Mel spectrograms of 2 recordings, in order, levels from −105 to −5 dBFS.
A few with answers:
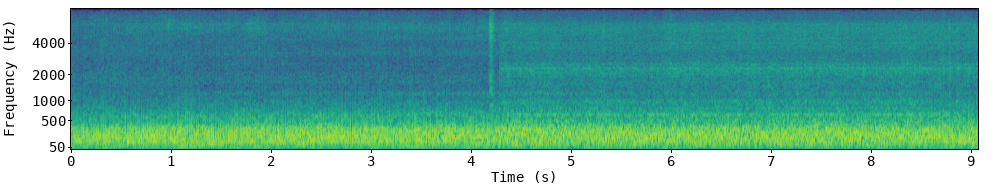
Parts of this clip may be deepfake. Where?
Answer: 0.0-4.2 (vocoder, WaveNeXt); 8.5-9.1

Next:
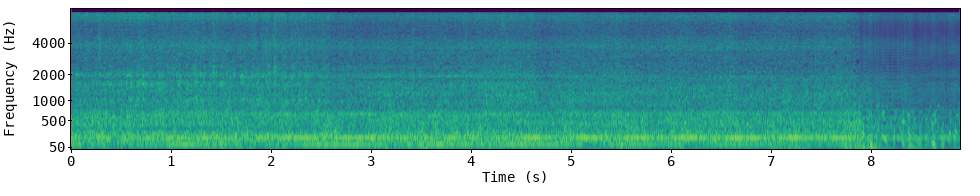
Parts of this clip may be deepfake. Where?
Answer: 7.9-8.9 (vocoder, Vocos)

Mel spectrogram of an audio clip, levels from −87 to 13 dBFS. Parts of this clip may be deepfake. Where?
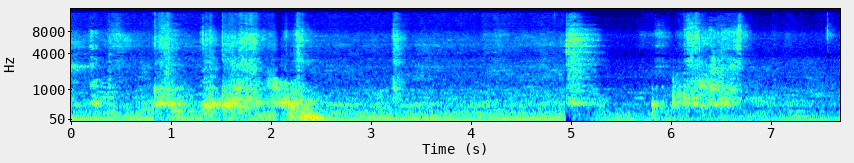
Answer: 0.4-5.0 (vocoder, Vocos)

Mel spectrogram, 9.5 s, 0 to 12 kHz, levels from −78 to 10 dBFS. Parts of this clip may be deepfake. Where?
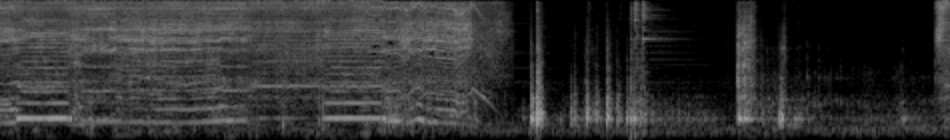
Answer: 0.0-3.7 (codec, SNAC); 7.5-9.5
